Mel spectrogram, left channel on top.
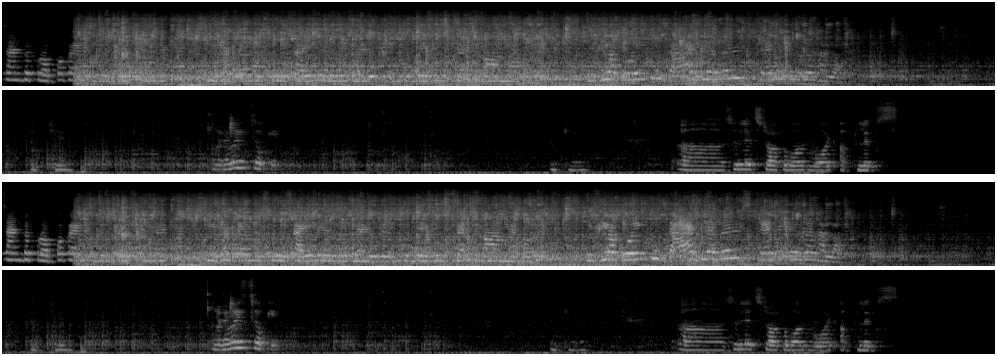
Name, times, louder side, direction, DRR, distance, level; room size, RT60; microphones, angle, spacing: voice 1, 0.0-5.4 5.8-8.5 12.0-12.7, right 3 dB, 50° right, 0.5 m, -31 dB
sound 1, 0.7-18.1, equal, 5° left, 0.6 m, -31 dB
voice 2, 10.2-10.7 15.4-15.8 16.7-18.9, left 1 dB, 70° left, 1.1 m, -39 dB
3.1 x 2.1 x 2.9 m
head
